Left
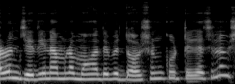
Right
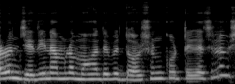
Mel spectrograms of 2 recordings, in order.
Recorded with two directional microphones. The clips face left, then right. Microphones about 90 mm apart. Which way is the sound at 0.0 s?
35° left (ahead or behind).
